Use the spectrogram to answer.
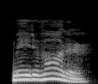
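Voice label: "maid of honour", American English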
